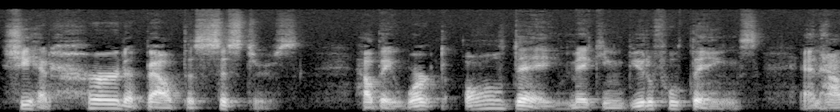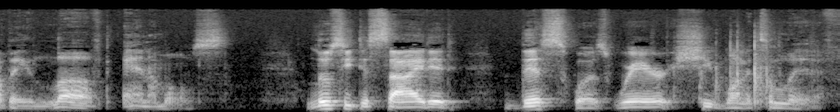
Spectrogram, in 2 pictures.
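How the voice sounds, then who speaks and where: Storytime reader: male, very low register, takes his time, conversational delivery with asides to the kids. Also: animated, takes it slowly, slightly rough. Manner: conversational, often asks the listener questions. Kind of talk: reading a picture book aloud, with casual asides to young listeners.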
